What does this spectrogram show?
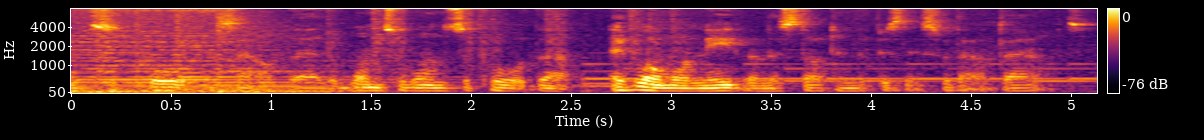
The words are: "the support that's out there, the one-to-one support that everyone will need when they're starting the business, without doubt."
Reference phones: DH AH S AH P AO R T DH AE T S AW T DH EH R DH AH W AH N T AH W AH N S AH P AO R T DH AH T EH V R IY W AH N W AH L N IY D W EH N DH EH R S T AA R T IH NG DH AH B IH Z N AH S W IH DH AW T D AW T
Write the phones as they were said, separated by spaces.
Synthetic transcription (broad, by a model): S AH P AO R T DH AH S AW T DH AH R DH AH W AH N T AH W AH N S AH P AO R T DH AH T EH V R IY W AH N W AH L N IY D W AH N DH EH S T AA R T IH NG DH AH B IH Z N AH S W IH DH AW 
